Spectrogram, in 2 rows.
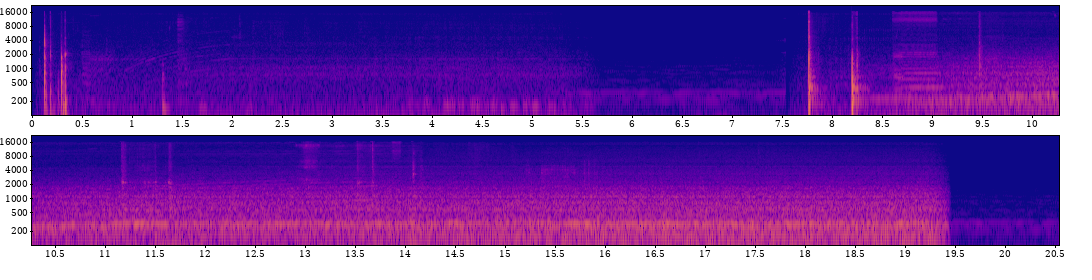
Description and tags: PC, start button + heating; 2 versions
Two versions of the start button of the PC. Plus heating.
